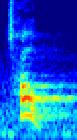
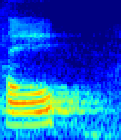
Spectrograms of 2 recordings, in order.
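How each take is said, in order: First: The word is said quickly. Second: The word is said slowly. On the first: "and then faster"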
